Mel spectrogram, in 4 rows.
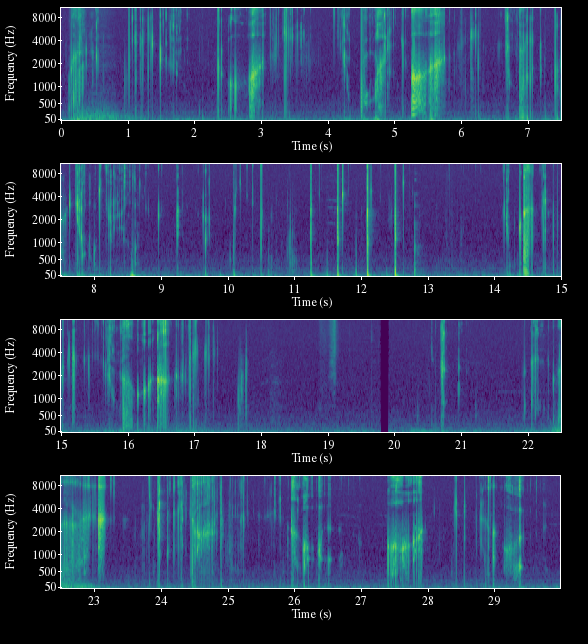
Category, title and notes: Sound effects > Human sounds and actions
mouth squish noises
My mouth recorded through a measurement microphone into Audient Evo8. Trigger warning, it sounds gross.
splat, squish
